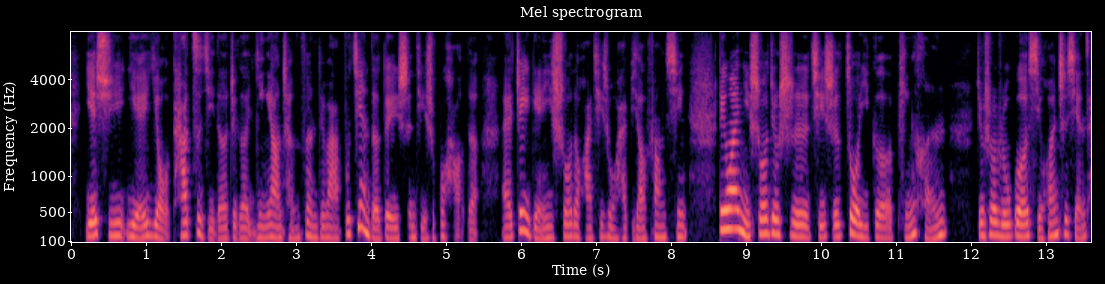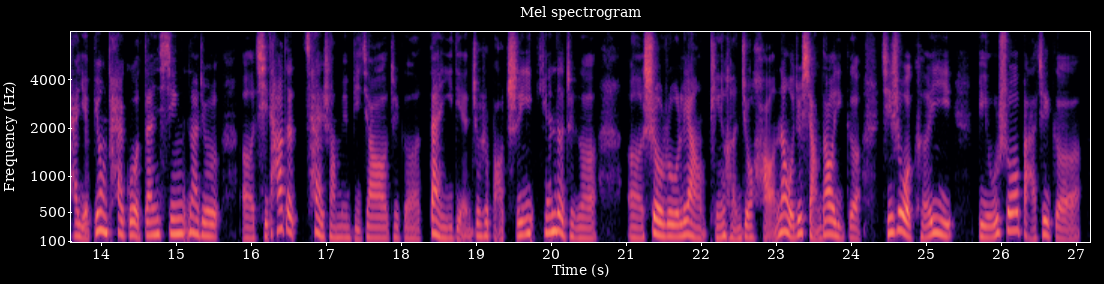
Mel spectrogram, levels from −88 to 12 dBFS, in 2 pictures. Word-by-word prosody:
也 175 +1 +5
许 185 -2 +3
也 170 -3 +1
有 170 -5 -1
它 180 - +1
自 185 +2 -1
己 135 -6 -7
的 140 +2 -5
这 160 +2 -6
个 145 -1 -4
营 155 -1 -6
养 155 -2 0
成 145 -1 -7
分， 170 -4 -3
对 155 0 -6
吧？ 150 -2 -3
不 195 - -2
见 265 -1 +2
得 135 -6 -1
对 145 0 -1
身 155 0 +2
体 145 -3 -9
是 145 +3 -6
不 170 - -7
好 - - -11
的。 - - -9 0.3
哎， 150 +1 -3
这 250 +9 +2
一 225 - +3
点 145 -4 -3
一 - - -3
说 165 +2 0
的 165 - -2
话， 145 -2 -7
其 150 +3 -9
实 160 0 -5
我 145 - -7
还 145 0 -8
比 - - -15
较 135 -2 -4
放 155 +2 -5
心。 160 -1 -2 0.4
另 260 +1 +10
外 270 0 +9
你 215 -8 +7
说 200 +4 +4
就 200 -1 +4
是 165 -5 +2
其 155 +1 0
实 165 -1 +1
做 180 +2 +4
一 155 -2 -3
个 150 -1 -2
平 160 +6 -1
衡。 155 +4 -3 0.4
就 175 0 0
说 185 +1 +2
如 165 -1 +2
果 170 -1 +5
喜 170 -4 0
欢 170 +6 -1
吃 195 -1 0
咸 160 -5 -1
菜 175 +1 -6
也 160 - -2
不 225 - -6
用 245 -2 +5
太 215 -4 -3
过 185 -2 +1
担 185 +3 0
心， 205 +1 +1
那 215 -2 0
就， 175 -3 -1 0.3
呃， 145 -1 -6
其 165 +4 0
他 265 +2 0
的 240 -8 0
菜 220 -7 -2
上 160 -2 -6
面 150 0 -8
比 135 -2 -10
较 145 0 -3
这 155 - -10
个 70 - -10
淡 195 -9 +2
一 145 - -7
点， 135 -1 -7
就 175 - -3
是 180 - -2
保 175 - -10
持 175 - +1
一 205 +3 +1
天 225 +2 +2
的 225 -5 +3
这 170 -3 -6
个， 140 0 -6 0.4
呃， 145 -1 -7
摄 195 +5 +7
入 165 -1 +2
量 170 -5 0
平 155 +3 -4
衡 150 -4 -7
就 155 0 -1
好。 150 - -4
那 230 +5 +2
我 160 - +3
就 205 - +1
想 210 -2 +2
到 195 0 +3
一 165 - -2
个， 145 -1 -6 0.2
其 215 +2 +1
实 255 - +3
我 180 -9 +7
可 155 0 -7
以 185 -5 +1 0.3
比 165 - -1
如 155 +5 0
说 245 +3 +2
把 135 - -6
这 185 +7 0
个 140 - -6
165 Hz, 270 characters per minute, -22 LUFS, 150-190 Hz, 0.4 s, 另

